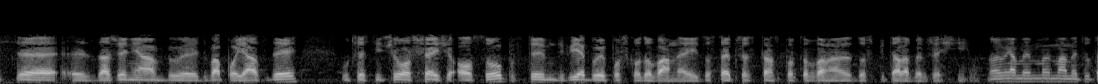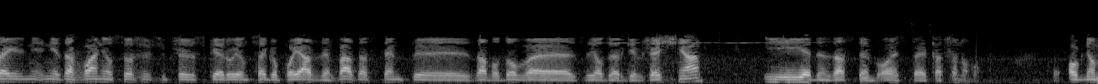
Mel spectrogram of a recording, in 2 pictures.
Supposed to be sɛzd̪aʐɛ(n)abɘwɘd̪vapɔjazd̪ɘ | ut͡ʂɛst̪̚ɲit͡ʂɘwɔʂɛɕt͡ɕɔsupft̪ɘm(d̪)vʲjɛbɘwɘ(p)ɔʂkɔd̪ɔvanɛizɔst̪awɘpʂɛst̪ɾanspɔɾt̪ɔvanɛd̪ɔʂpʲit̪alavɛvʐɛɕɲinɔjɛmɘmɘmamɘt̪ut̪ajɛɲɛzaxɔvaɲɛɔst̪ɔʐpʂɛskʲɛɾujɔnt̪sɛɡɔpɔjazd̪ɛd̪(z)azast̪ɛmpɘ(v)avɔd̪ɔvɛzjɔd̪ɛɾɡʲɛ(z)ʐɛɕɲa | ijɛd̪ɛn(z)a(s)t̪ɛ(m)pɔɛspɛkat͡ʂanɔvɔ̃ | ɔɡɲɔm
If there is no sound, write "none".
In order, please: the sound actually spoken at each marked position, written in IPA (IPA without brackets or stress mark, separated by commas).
ɲ, d̪, p, v, z, v, z, s, m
